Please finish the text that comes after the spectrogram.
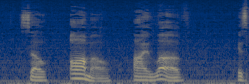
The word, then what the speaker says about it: amo: follows very regular rules if a word has two syllables it is always the first syllable that is stressed so amo i love is pronounced ah mo for longer words the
